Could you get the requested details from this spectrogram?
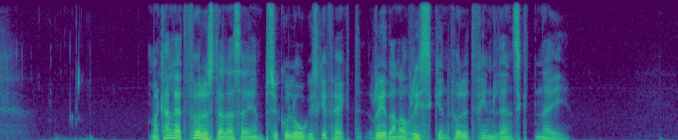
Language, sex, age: Swedish, male, 63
